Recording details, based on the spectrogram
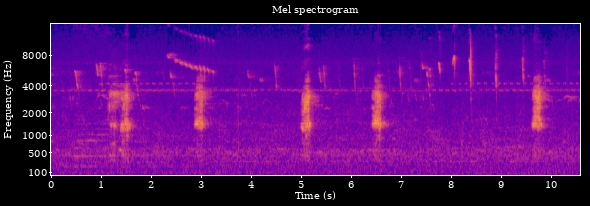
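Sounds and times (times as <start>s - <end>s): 
birds chirping: 0.0s - 10.5s
Toco toucan Ramphastos toco croaking: 1.2s - 1.8s, 5.0s - 5.4s, 6.4s - 6.8s.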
